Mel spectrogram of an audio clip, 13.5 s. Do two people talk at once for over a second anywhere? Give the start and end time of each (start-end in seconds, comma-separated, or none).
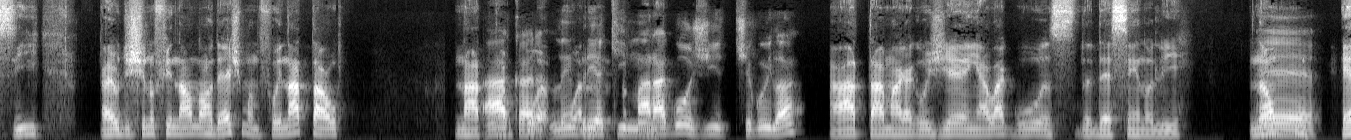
4.8-6.6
